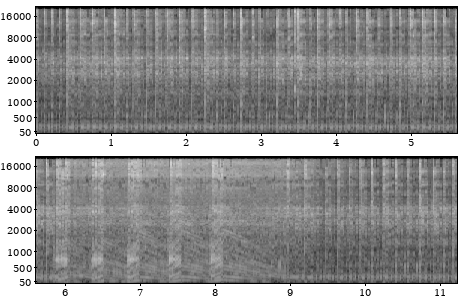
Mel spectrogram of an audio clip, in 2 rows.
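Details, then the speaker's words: Husqvarna 61 chainsaw with idle being turned down: revs sag and stumble while the chain keeps creeping; the worn clutch rubs on the drum and drags, and the saw needs a new clutch. "Okay, friends, you see that? This thing is barely running, and it's still spinning the chain."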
